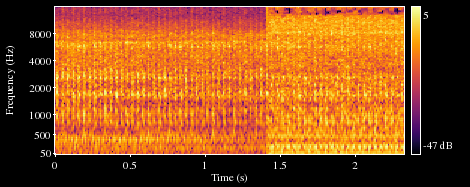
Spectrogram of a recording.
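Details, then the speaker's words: 2005 BMW 1 Series E87, M47 diesel, 400,000 km: steady idle with even low beat, no hunting or misses, holding RPM without spikes; owner mentions a possible squeak from alternator belt or pulley; otherwise healthy idle. "So that's it. The engine sounds great. No major issues found so far. The car is holding RPM steadily, no spikes from 800 to 1,000, etc."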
